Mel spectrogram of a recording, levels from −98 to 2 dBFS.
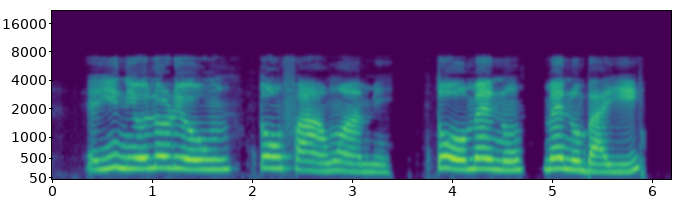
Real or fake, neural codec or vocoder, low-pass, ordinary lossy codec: real; none; 7.2 kHz; none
